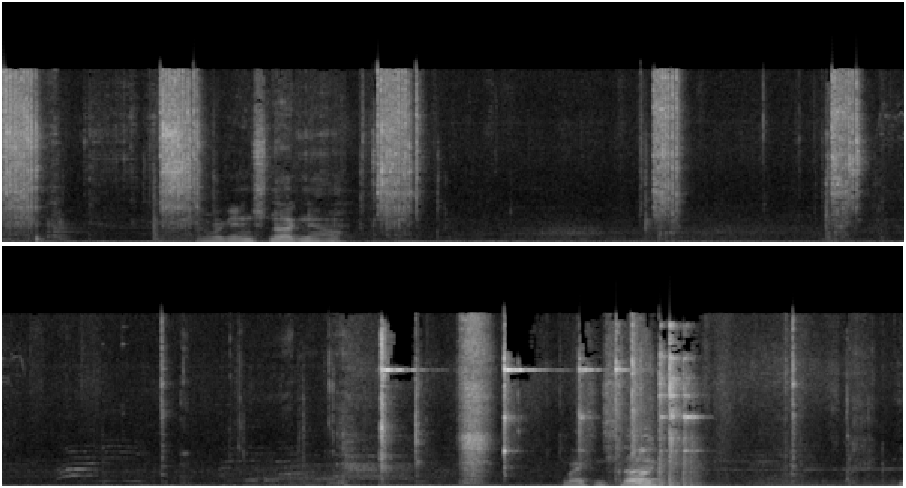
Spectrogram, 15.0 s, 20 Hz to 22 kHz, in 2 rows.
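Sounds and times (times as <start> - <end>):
socket ratchet wrench clicking: 0.0 - 0.4, 1.2 - 1.7, 3.0 - 3.7, 5.3 - 5.8, 6.8 - 7.3.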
